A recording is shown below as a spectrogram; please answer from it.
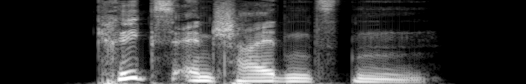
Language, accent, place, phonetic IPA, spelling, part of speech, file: German, Germany, Berlin, [ˈkʁiːksɛntˌʃaɪ̯dənt͡stn̩], kriegsentscheidendsten, adjective, De-kriegsentscheidendsten.ogg
- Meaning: 1. superlative degree of kriegsentscheidend 2. inflection of kriegsentscheidend: strong genitive masculine/neuter singular superlative degree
